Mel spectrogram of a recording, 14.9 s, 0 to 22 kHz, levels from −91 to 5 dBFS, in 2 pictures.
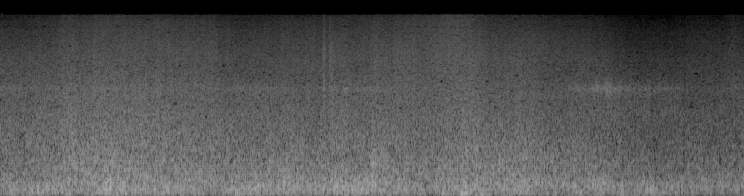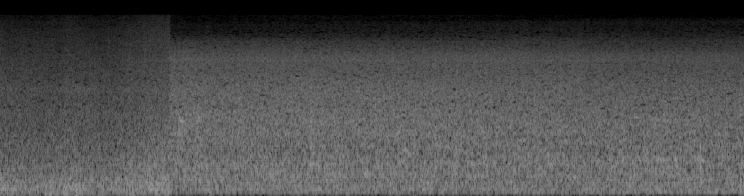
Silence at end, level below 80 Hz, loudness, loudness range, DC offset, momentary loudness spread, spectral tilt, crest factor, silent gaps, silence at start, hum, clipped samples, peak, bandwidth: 0 s; -46 dBFS; -32 LUFS; 6 LU; under 0.1%; 8 LU; -4 dB/octave; 20 dB; none; 0 s; none; under 0.1%; -12 dBFS; 16.5 kHz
